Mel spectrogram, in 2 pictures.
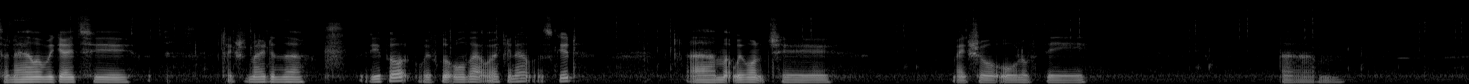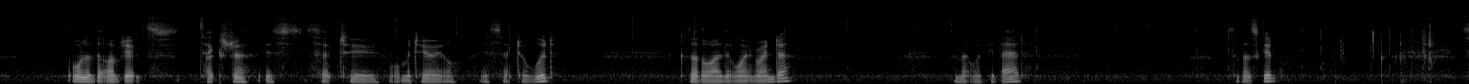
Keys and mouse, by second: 0.7-2.0 middle drag, 2.4-4.8 shift+middle drag, 6.0-8.0 shift+middle drag, 8.0-9.0 shift+drag, 9.0-10.5 shift+middle drag, 10.9-11.4 drag, 11.9-12.3 right drag, 13.5-13.9 middle drag, 13.9 drag, 14.3-16.1 right drag, 16.1-17.3 middle drag, 17.3-17.7 drag, 17.7-18.1 middle drag, 18.5 middle click, 19.5-19.9 middle drag, 19.9 click, 20.3 middle drag, 20.9 middle click, 21.9 middle drag, 22.0-22.9 drag, 23.9-27.7 middle drag, 27.7 middle click, 28.0-28.5 middle drag, 28.0 a.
